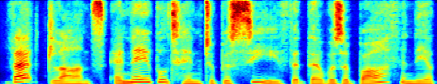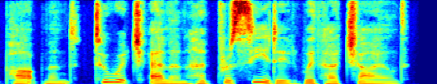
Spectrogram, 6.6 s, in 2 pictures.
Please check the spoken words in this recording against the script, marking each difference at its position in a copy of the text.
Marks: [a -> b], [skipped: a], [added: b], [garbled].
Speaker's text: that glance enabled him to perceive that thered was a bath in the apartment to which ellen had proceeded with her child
that glance enabled him to perceive that [thered -> there] was a bath in the apartment to which ellen had proceeded with her child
